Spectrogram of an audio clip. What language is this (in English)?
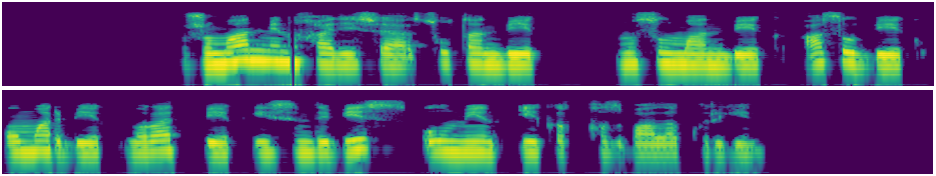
Kazakh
